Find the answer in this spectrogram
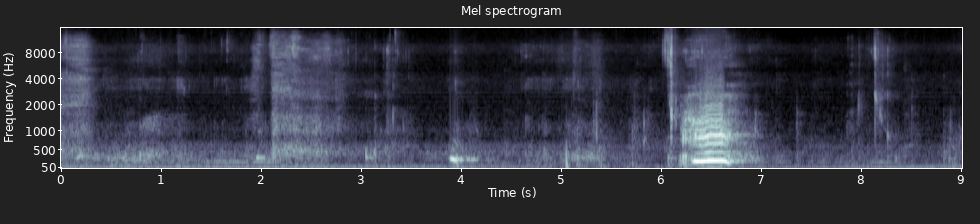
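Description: Close-miked chewing, biting and wet mouth sounds of a person eating rice and pork by hand, with small clicks throughout. A short, loud vocal sound comes about six seconds in.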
